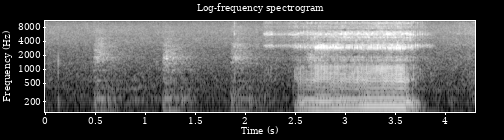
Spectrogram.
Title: snoring 03312014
